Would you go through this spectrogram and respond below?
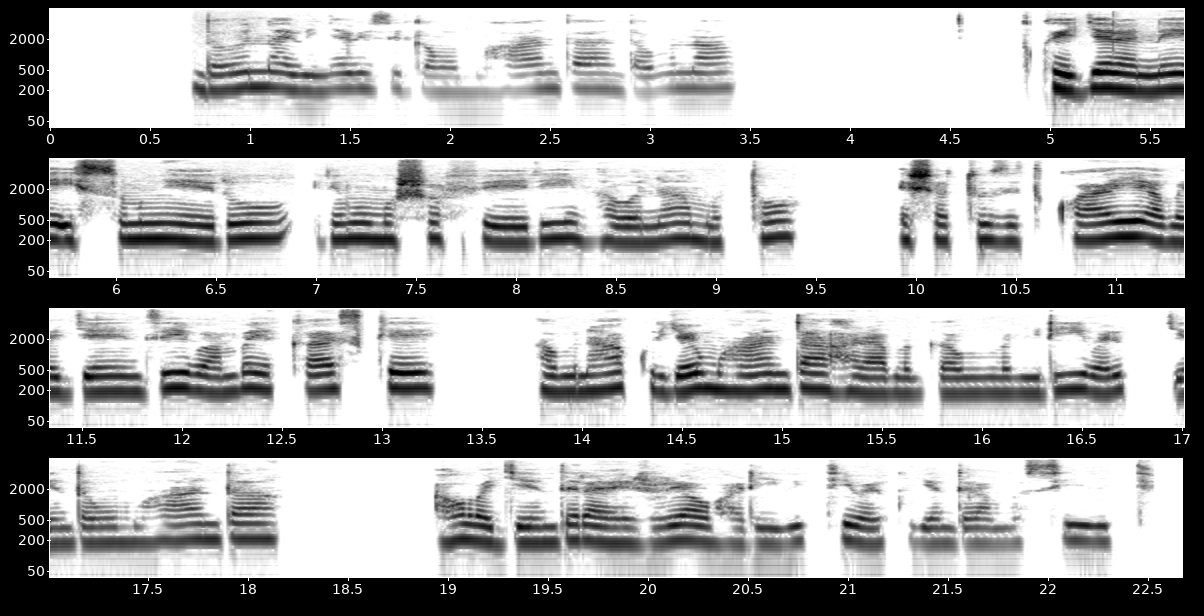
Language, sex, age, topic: Kinyarwanda, female, 18-24, government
